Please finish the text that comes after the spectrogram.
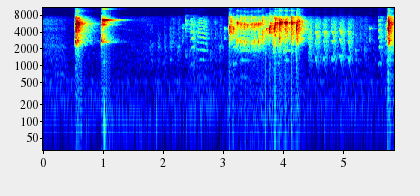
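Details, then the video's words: Pet lovebird in a playful mood: sharp high chirps, then a fast rattling burst of buzzy, repeated high notes lasting about a second, trailing into softer ticking notes, with another sharp chirp at the end. "my super cute lovebird funny mood whistling"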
